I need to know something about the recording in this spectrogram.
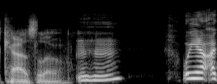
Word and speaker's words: Kaslo: First Nations around here and he says they pronounced it cost cost low okay so those of us who live here it's Kaslow mm-hmm well you know a colleague of mine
